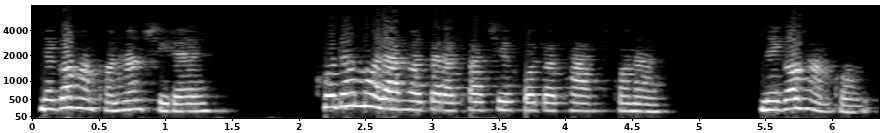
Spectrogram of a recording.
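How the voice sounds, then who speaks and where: A kind, earnest man who runs an orphanage, as a woman narrator puts him on, gently comforting and pleading in an audiobook. The voice sits fairly high and the sound is dull and muffled. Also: close to an everyday voice. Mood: consoling. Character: kind middle-aged male orphanage director, earnest.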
